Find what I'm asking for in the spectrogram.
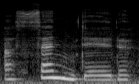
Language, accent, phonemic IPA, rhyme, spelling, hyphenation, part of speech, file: English, US, /əˈsɛndɪd/, -ɛndɪd, ascended, as‧cend‧ed, verb, En-us-ascended.ogg
- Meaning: simple past and past participle of ascend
